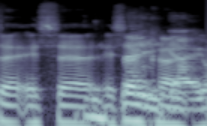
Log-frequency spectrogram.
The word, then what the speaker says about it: Nkunku: Nobody knows who I'm talking about because I can't pronounce it. But Nkunku, it's Nkunku, I know, but yeah, just have a look at his price.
